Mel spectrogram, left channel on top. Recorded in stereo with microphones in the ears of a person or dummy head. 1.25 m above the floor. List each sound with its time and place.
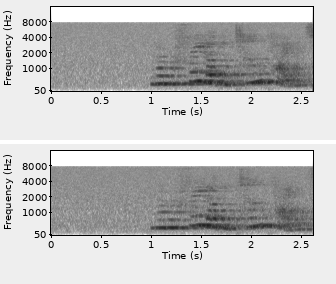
1.0 s a woman speaking: 55° left (ahead or behind), 5 m; by 2.6 s 60° left (ahead or behind), 6.5 m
